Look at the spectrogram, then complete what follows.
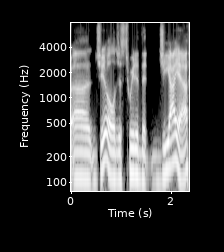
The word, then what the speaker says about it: GIF: jill just tweeted that gif stands for graphical interchange format so it's a hard g good graphic it's not giraffic carlo on facebook says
